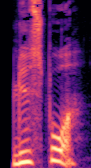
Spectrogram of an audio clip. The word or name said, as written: lydspor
